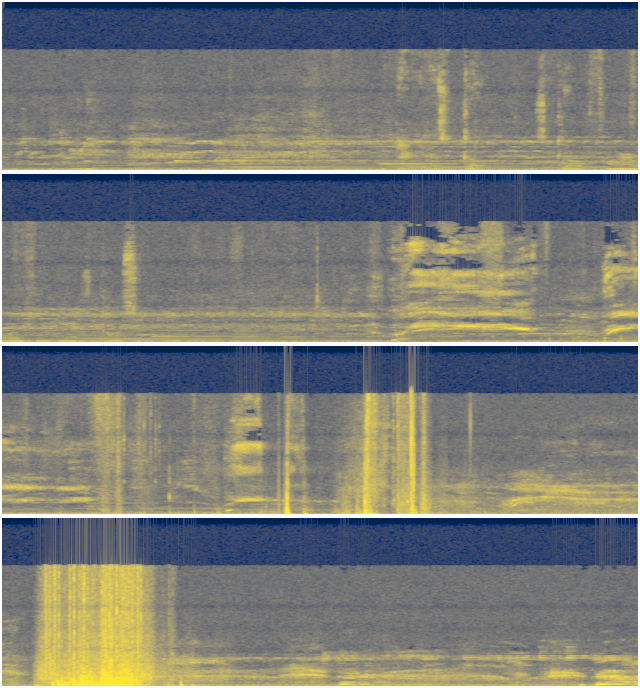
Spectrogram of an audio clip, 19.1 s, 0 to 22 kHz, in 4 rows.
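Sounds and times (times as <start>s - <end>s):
loud rustling burst: 14.6s - 15.8s.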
